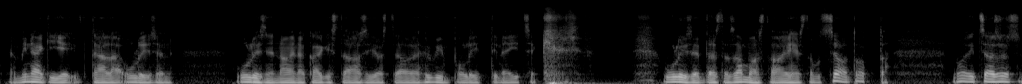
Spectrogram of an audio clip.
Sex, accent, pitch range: male, native, 85-115 Hz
